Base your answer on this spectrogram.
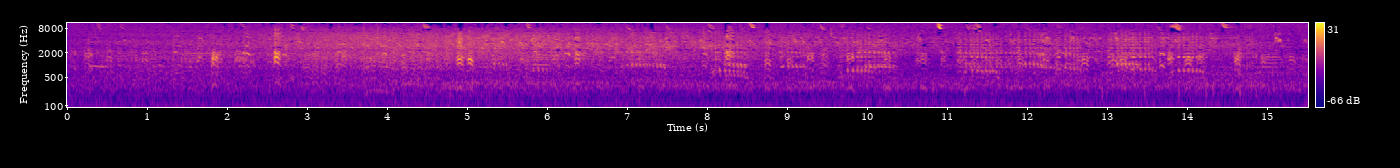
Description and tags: Recorded January 18th, 2011, just after sunset.
geese, sherman-island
